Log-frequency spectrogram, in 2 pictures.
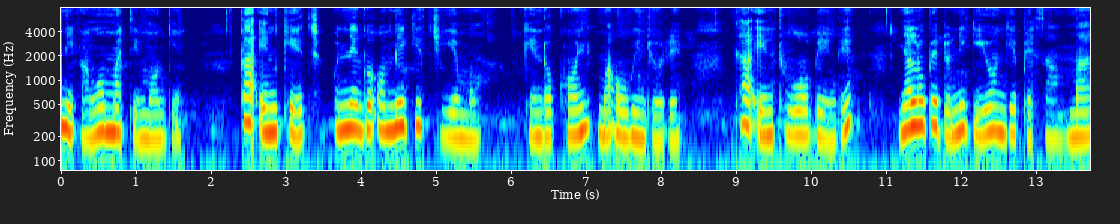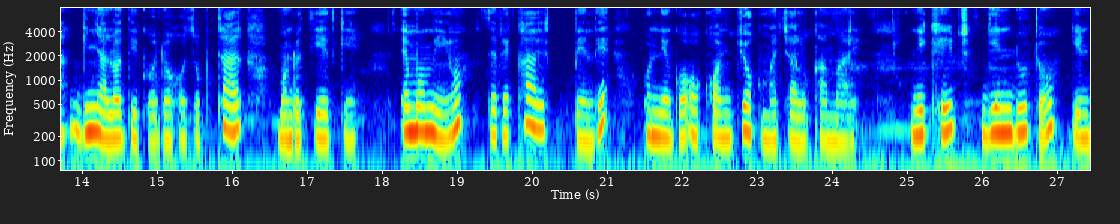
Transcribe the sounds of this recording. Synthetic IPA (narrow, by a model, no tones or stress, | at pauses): nɪʔaŋɔmatɪmɔɡɪ | kaʔɛnkʰet͡ʃ | oneɡoʔomeɡɪt͡ʃiemɔ | kendokʰɔɲmaʔowiɲd͡ʒoɾe | kʰaʔɛntʰwuobende | ɲalobedonɪɡɪjoŋɡepɛsamaɡɪɲalɔd̪ɪɡɔdɔhɔsubtʰal | mɔndot̪ʰjed̪ɡɪ | ɛmɔmɪjɔ | sɛɾɛkʰal | b̥ende | oneɡoʔɔkʰɔɲd͡ʒɔkmat͡ʃalɔkʰamaj | nikʰed͡ʒɡɪndutʰoɡɪn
